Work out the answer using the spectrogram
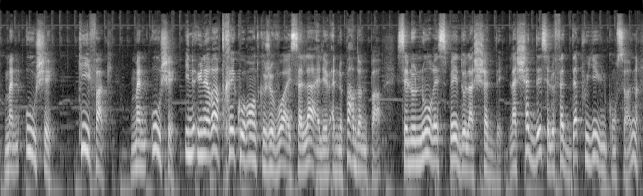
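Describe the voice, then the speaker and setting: A man teaching a language lesson to viewers, explaining patiently and slowing down to spell out words, with a lively, enthusiastic delivery. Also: fairly high pitch, soft background music. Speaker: Lebanese Arabic teacher.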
